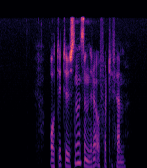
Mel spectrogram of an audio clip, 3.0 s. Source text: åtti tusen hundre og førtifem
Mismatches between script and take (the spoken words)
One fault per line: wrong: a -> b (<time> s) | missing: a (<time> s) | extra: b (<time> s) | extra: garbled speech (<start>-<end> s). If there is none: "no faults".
no faults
